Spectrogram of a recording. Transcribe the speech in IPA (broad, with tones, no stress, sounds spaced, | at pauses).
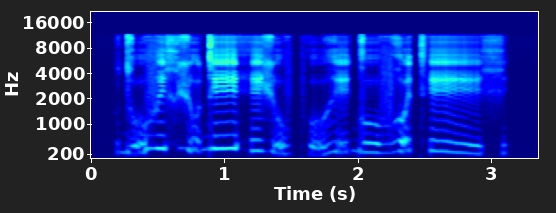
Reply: d o̰˨˦ v e˦ x ʒ o̰˦ d eː˦ h e˧ ʒ o̰˨ v pʰ o̰˨ ɣ ḛ˧ ɡ oː˨ v ʁʷ ḛ˦ tʰ eː˦˨ x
